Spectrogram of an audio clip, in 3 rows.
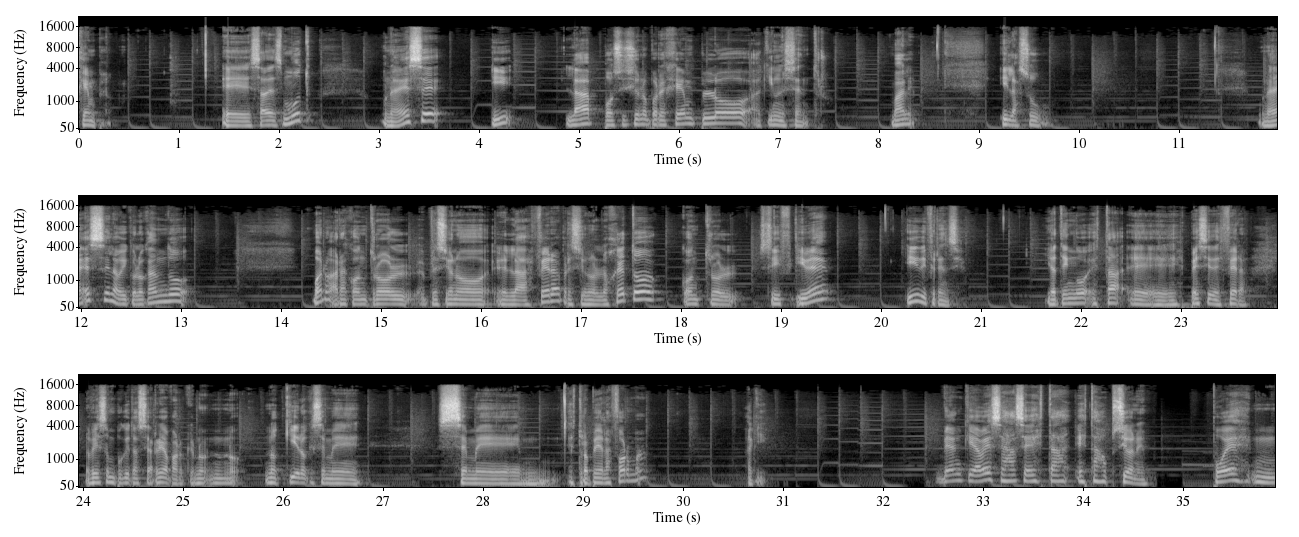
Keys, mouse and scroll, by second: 7.4-9.5 middle drag, 9.5-12.0 drag, 12.0 s, 14.0-16.7 drag, 16.6-19.2 shift+right drag, 21.0-24.8 middle drag, 24.8-26.2 drag, 27.1 right click, 27.7 right click, 28.8 right click, 29.9-33.0 drag.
